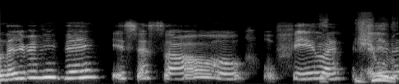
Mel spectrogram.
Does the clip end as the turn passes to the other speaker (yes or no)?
yes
